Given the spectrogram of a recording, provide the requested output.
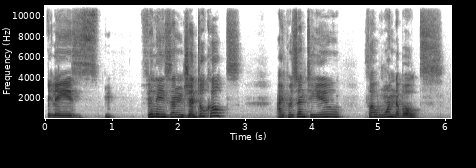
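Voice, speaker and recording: A man's voice: high voice, slow, pitched above the performer's own voice. Man putting on a proclaiming pony announcer.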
